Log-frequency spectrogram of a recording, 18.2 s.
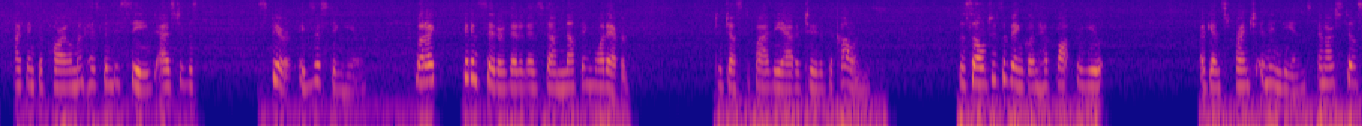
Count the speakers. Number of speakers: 1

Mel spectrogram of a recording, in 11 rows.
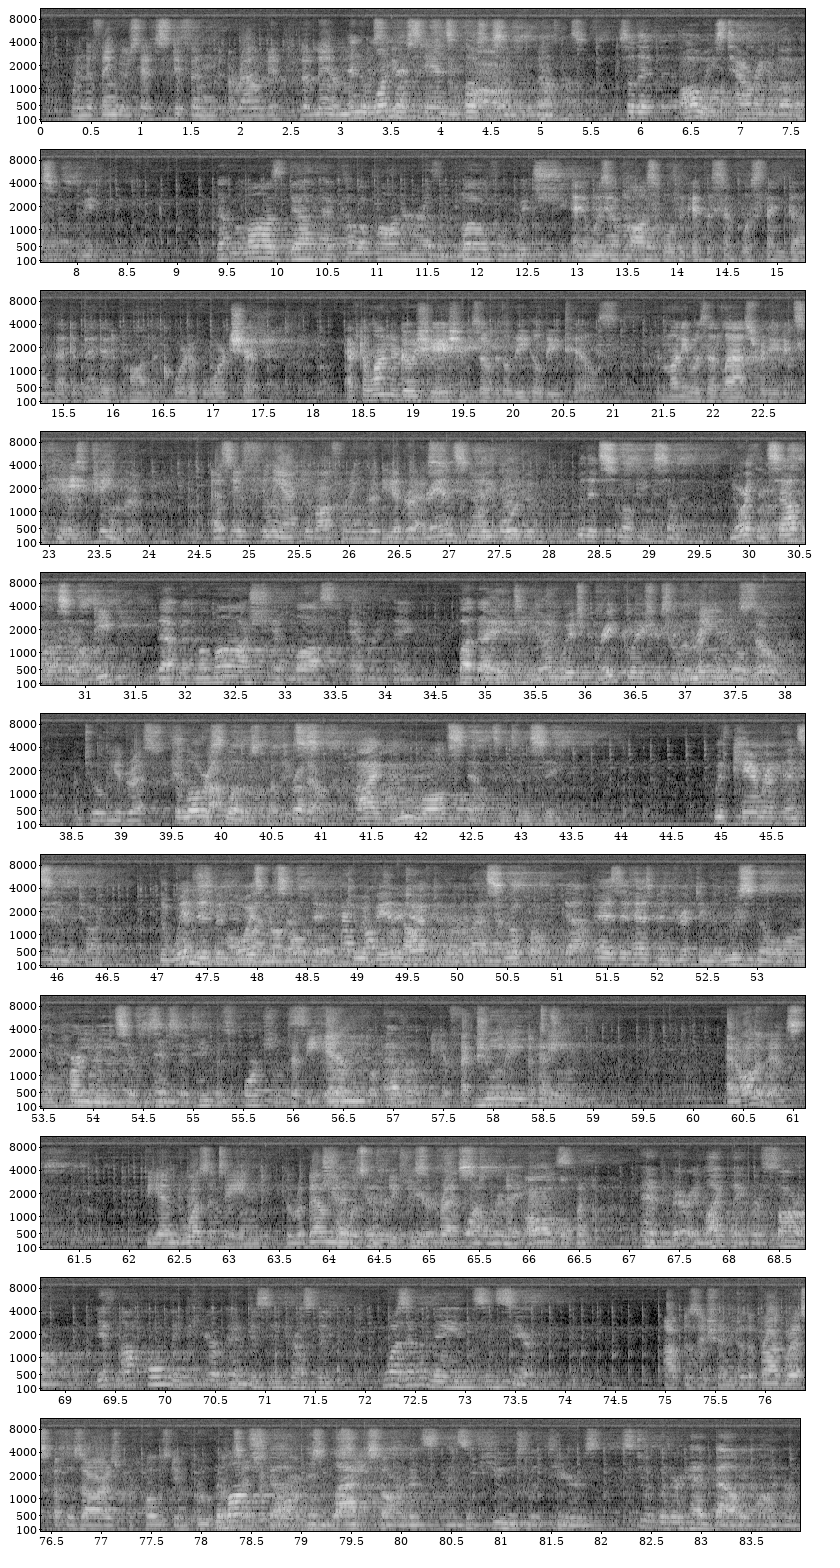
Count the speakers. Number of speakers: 4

